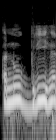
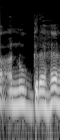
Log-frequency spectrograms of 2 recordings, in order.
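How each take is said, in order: First: अनुग्रह said "anugriha"; wrong pronunciation. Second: अनुग्रह said "anugrah"; correct pronunciation. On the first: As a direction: put "gri" in अनुग्रह. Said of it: "अनुग्रह नहीं होता". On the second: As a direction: say अनुग्रह with "gra", no i. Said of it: "अनुग्रह होता है". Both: Shown as a demonstration.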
